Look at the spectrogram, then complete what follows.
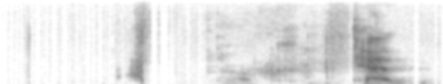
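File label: "can", spoken word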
